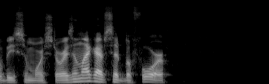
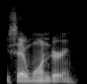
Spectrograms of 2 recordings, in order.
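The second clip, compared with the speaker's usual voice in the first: ordinary talk, nothing marked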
